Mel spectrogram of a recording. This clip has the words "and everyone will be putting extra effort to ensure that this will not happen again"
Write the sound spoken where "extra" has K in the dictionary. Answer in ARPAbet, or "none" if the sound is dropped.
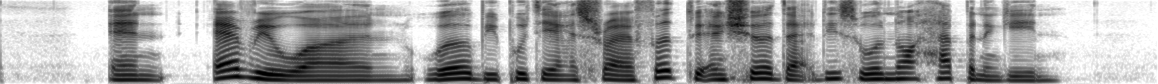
none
